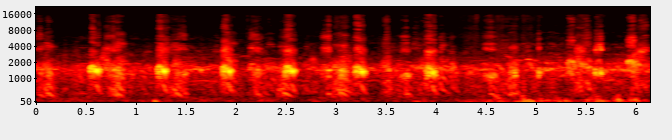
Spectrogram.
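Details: American white pelican breeding colony shared with cormorants on a remote island lake in the Canadian wilderness, recorded June 23, 2018 on an iPhone 7+. Harsh, even calls repeat about every two-thirds of a second over a dense background of colony chatter.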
